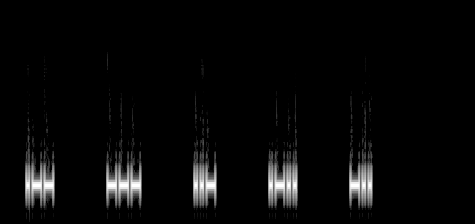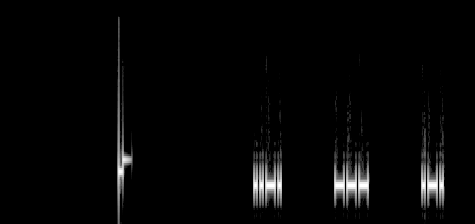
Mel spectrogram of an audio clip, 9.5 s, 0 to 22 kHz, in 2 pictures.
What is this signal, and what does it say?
Morse code, heard as a keyed tone, about 40 wpm, spaced as for 14 wpm, 700 Hz. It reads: WOULD FOR
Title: 6x Character Spacing - Top 100 Words - 40wpm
